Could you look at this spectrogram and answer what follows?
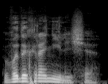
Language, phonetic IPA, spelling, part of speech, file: Russian, [vədəxrɐˈnʲilʲɪɕːə], водохранилища, noun, Ru-водохранилища.ogg
- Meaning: inflection of водохрани́лище (vodoxranílišče): 1. genitive singular 2. nominative/accusative plural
